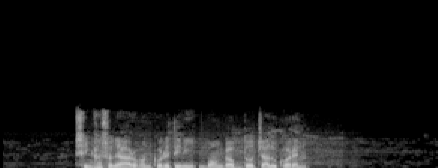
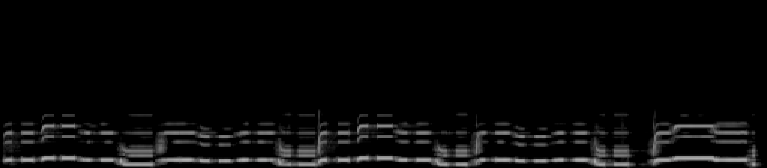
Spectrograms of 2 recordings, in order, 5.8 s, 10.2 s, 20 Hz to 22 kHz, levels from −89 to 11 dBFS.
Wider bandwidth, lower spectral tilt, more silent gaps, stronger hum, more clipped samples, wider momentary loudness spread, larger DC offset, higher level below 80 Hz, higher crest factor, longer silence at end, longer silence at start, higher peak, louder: about the same, 8 kHz vs 7.4 kHz; first, -5 dB/octave vs 6 dB/octave; neither; neither; neither; about the same, 6 LU vs 8 LU; neither; first, -56 dBFS vs under -90 dBFS; first, 18 dB vs 12 dB; first, 1.75 s vs 0.15 s; first, 1 s vs 0.05 s; first, -2 dBFS vs -16 dBFS; first, -17 LUFS vs -28 LUFS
